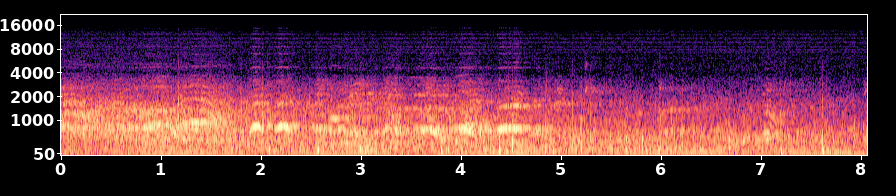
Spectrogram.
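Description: A basketball thuds as it bounces on the floor.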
